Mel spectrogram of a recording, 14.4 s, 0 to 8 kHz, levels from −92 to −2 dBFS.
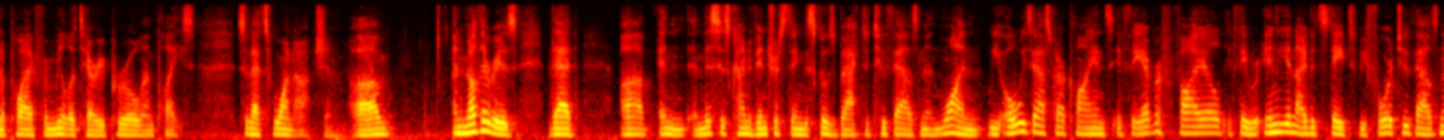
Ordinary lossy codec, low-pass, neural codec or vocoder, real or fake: MP3, 64 kbps; 7.2 kHz; codec, 16 kHz in and 24 kHz out, 0.8 kbps, FocalCodec, streaming, 65536 codes; fake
